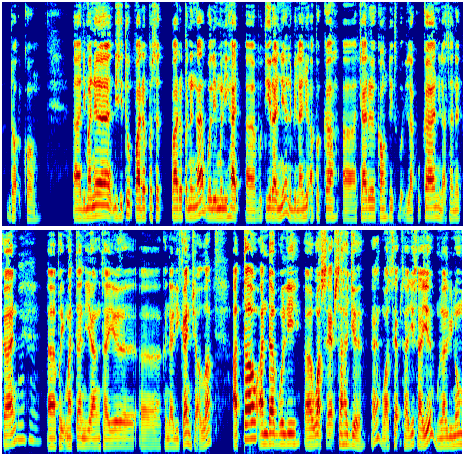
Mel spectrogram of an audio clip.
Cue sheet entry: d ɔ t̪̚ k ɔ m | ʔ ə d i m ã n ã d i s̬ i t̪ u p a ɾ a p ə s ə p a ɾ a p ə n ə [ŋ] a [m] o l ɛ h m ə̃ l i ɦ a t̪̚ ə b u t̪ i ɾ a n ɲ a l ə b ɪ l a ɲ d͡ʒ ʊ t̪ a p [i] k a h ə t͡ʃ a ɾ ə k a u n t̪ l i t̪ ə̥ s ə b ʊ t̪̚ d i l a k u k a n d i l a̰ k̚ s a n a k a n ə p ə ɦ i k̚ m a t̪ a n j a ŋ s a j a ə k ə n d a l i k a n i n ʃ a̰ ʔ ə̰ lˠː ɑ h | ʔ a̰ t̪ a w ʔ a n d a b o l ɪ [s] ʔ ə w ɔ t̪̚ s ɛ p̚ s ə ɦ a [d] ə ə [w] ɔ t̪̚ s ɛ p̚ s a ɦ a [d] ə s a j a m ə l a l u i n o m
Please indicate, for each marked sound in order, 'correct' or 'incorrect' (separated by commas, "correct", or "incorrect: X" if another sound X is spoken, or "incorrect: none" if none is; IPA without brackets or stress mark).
correct, incorrect: b, incorrect: a, incorrect: h, incorrect: d͡ʒ, correct, incorrect: d͡ʒ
